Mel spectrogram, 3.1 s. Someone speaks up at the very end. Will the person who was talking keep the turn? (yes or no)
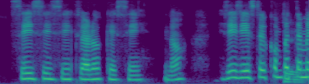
yes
